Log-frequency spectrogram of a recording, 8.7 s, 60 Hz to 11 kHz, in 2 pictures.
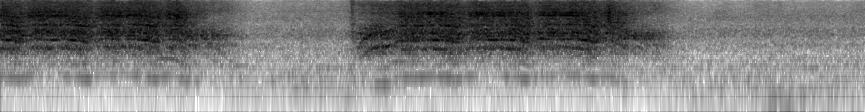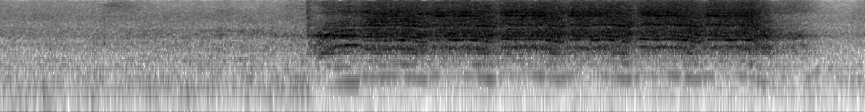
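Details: D16 engine, newly rebuilt, with spark at the plugs and fuel present in the cylinders: starter cranks in two long, even bursts but the engine never catches; crank but no start.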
